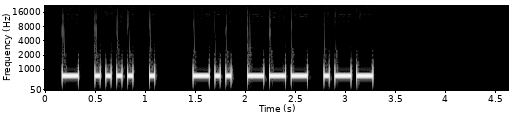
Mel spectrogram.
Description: Morse code, heard as a keyed tone, about 22 wpm, 700 Hz. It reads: THE DOW
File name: practice / 22wpm / Build A Phrase - 5-Word Phrases - 22wpm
